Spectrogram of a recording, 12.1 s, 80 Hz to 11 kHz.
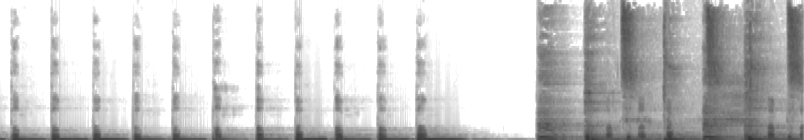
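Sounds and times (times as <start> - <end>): vocal percussion: 8.1 - 12.0.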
